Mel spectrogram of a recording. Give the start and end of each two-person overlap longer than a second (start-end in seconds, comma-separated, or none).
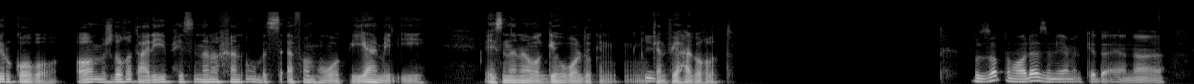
none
